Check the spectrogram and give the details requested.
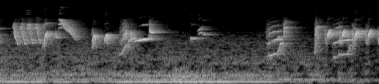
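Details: Two male European goldfinches kept in cages in Algeria, one older and one two years old, in a singing contest: bright slurred chirps and twitters, a pause, then a quick buzzy flourish, over a steady low hum.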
